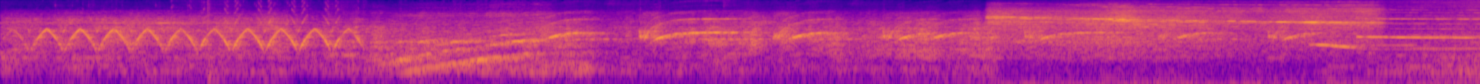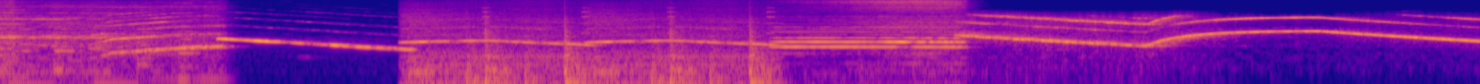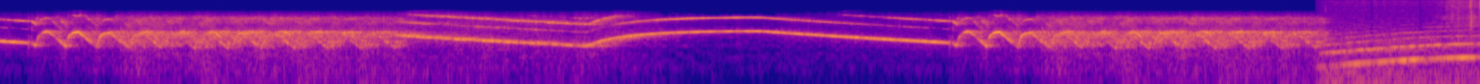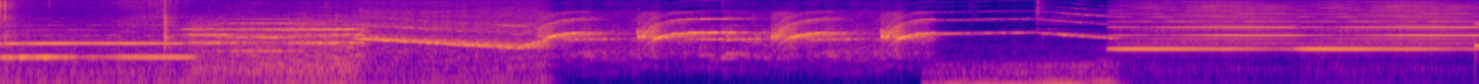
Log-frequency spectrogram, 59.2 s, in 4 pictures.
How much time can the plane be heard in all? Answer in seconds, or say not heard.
15 s.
